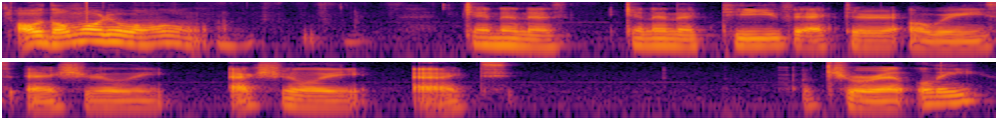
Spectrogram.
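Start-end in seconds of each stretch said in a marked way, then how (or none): 2.3-9.9 very slow, careful drill with a stumble; slow tongue twister. Shown as a demonstration. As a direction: creep through the words one at a time. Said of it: "발음 연습하거든요".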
